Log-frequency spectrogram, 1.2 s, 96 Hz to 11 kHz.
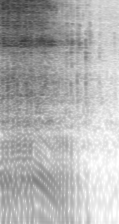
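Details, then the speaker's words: Stihl FS55 trimmer two-stroke, warm, after a Hipa carb kit fixed it: brief crisp buzz at steady speed that winds down cleanly at shutoff; normal running. "Carb kit from Hipa, fixed her right up. She runs good again."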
